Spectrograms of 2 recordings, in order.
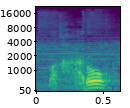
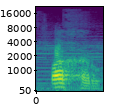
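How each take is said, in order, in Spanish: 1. El acento está en una sílaba posterior. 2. El acento está en la primera sílaba. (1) "ya que no decimos" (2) "hay una vocal que se pronuncia más fuerte, como al decir"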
